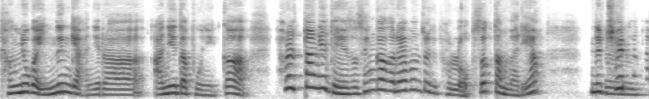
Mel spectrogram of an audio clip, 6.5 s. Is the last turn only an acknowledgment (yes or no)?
yes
